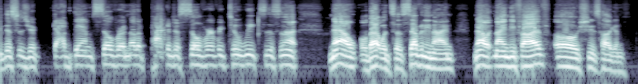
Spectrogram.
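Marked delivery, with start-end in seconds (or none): 0.0-4.5 play-acted nagging, berating, scolding rant with screaming. Retelling the wife's complaints about silver packages: imitating wife screaming. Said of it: "my wife kept screaming at me".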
